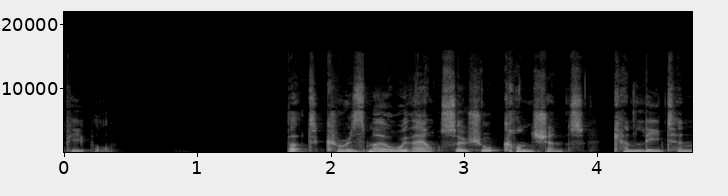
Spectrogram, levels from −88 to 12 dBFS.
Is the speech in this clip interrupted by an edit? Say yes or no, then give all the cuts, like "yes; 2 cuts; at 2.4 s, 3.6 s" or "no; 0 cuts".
no; 0 cuts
